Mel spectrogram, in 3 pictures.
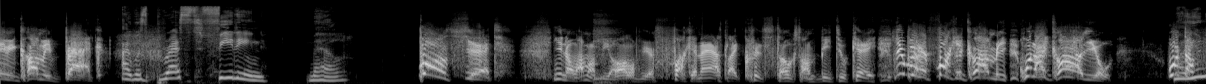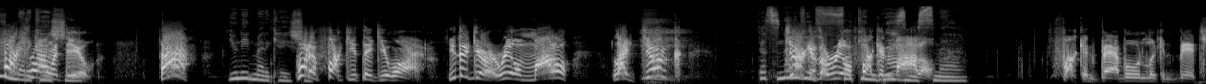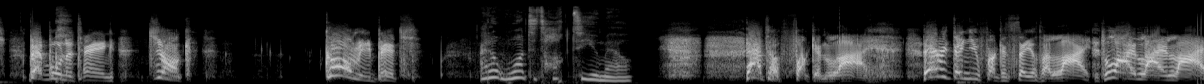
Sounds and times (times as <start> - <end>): Speech: 0.0 - 3.5, 4.5 - 13.0, 14.4 - 19.0, 19.7 - 21.8, 22.6 - 26.2, 27.4 - 28.3, 28.9 - 30.4, 31.6 - 36.1.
